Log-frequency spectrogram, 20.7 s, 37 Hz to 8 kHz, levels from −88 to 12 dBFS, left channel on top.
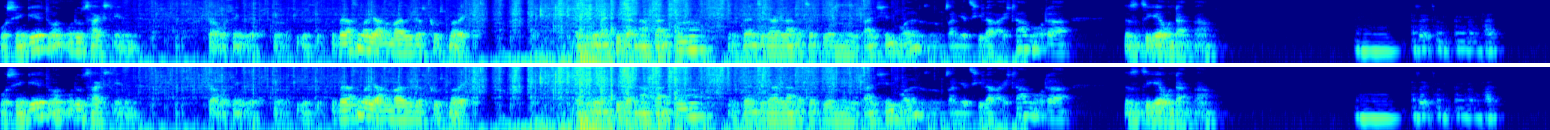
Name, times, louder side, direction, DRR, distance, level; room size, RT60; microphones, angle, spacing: voice 1, 0.0-1.9 2.8-6.3 7.7-9.4 9.7-14.2 15.0-16.2, left 1 dB, 25° left, 0.7 m, -41 dB
sound 1, 1.2-12.6 13.1-13.7, right 5 dB, 20° right, 0.6 m, -41 dB
voice 2, 18.1-19.9, right 1 dB, 80° left, 1.9 m, -54 dB
4.4 x 3.2 x 2.3 m
head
